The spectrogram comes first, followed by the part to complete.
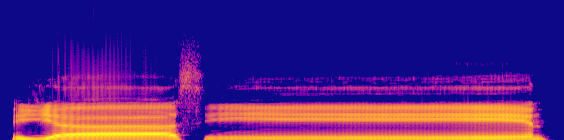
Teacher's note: یا کو 1 الف کے برابر اور سین کو 4 الف کے برابر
